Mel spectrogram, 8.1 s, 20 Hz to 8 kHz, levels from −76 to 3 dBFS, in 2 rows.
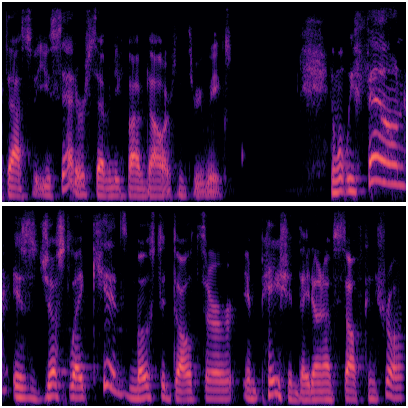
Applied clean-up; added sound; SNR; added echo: none; none; none; none.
